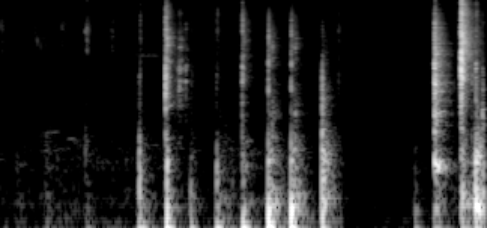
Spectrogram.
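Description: A fast run of about eight sharp knocks, roughly four a second, as a toy doll is banged against the dollhouse. After a short break, more knocks come near the end.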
